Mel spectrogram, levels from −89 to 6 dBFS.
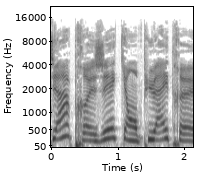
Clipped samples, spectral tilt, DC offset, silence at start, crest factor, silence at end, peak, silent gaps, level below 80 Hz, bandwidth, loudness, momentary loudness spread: under 0.1%; -3.5 dB/octave; under 0.1%; 0 s; 12 dB; 0 s; -8 dBFS; none; -38 dBFS; 15 kHz; -21 LUFS; 3 LU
